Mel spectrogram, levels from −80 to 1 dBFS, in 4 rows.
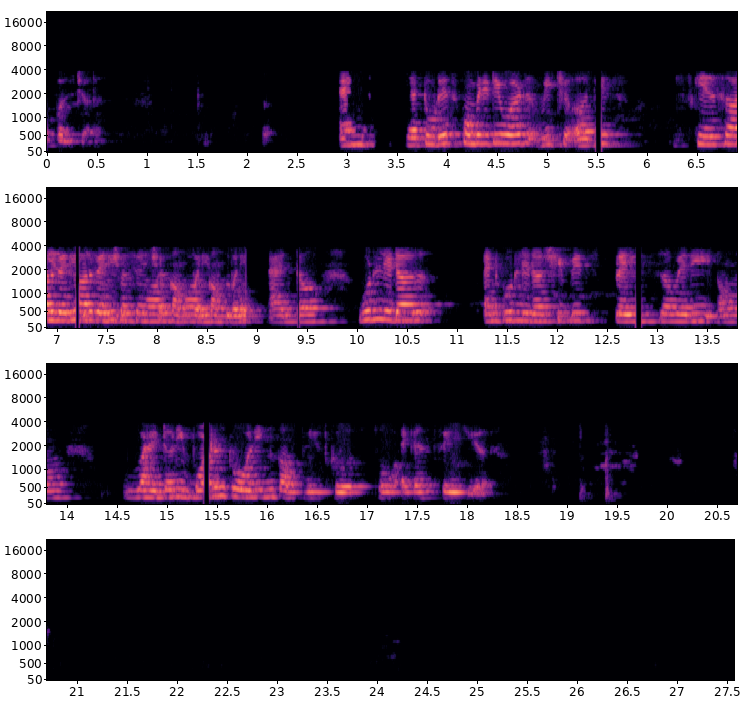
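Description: At 5.48 s the speech drops out for 60 ms. This is packet loss filled with silence. Audio went missing in transit, and the receiver played nothing in its place. The gap starts and ends abruptly.

From 6.70 s to 8.88 s a doubled audio track appears. A second copy of the speech runs about as loud as the first, roughly 0.4 s behind. It is dry, with no room tail. It cuts in and out sharply. The likely cause is the same signal being captured again through a slower path. During this stretch, at 7.18 s, a 40 ms silent hole interrupts the speech.

More silent gaps follow: 20 ms at 9.40 s, 60 ms at 12.78 s, 60 ms at 15.36 s, and 80 ms at 18.54 s. From 23.24 s to 23.40 s, 80 ms is lost in short pieces. The longest run is 40 ms. Every gap is a multiple of 20 ms, which fits 20 ms packets. The speech sits in a narrow telephone band, from 300 Hz to 3.6 kHz.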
